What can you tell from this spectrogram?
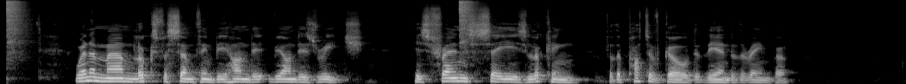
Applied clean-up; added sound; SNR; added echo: none; Hi-hat; 12 dB; none.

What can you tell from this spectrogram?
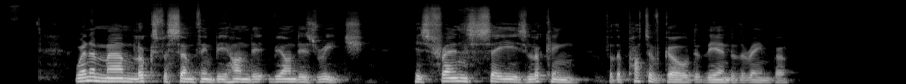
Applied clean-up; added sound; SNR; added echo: neural mask model Resemble Enhance denoiser.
